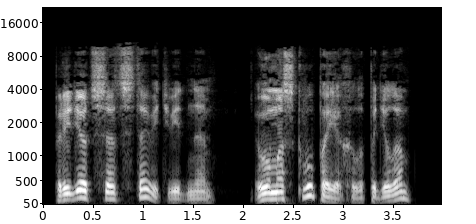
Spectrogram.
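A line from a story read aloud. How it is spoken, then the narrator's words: Calm. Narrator (Russian): спокойно сказал Бураев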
